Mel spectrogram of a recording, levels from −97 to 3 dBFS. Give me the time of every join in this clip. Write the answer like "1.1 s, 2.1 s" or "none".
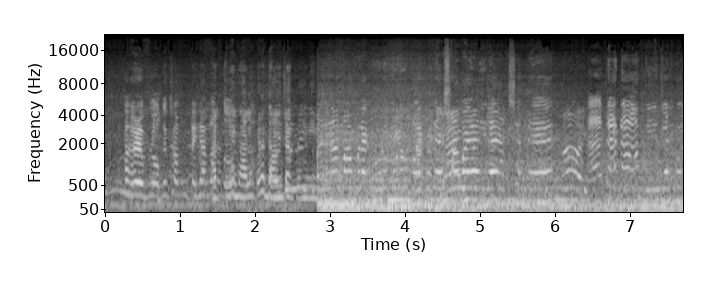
2.8 s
